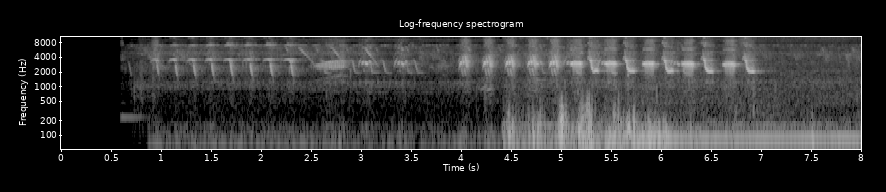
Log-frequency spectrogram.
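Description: A small bird chirping in quick repeated notes, about five or six a second, in two runs: a short one starting just under a second in and a longer one from about four seconds in. A low rumble joins from about halfway.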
